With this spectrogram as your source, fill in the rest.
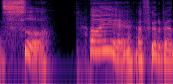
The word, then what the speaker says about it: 塞: In 堵塞, it's pronounced 塞.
